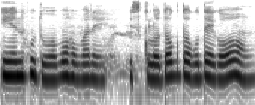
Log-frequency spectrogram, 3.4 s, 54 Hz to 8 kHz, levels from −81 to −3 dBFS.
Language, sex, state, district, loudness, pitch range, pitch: Chakma, female, Tripura, Unakoti, -14 LUFS, 190-215 Hz, 205 Hz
